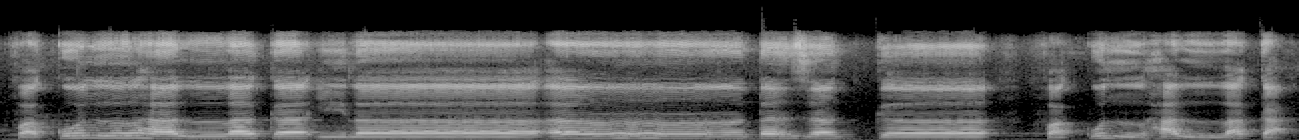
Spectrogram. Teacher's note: lam yang pertama mati masuk ke lam selanjutnya, yang biasanya ditasdidkan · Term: idgham mutamatsilain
